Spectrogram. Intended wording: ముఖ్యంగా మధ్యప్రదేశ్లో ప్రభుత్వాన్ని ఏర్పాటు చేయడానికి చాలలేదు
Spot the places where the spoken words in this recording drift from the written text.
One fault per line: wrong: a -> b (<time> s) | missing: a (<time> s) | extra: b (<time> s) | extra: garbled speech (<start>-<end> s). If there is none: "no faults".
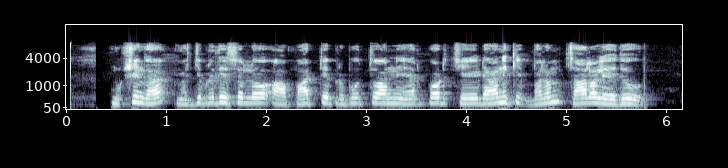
extra: ఆ పార్టీ (2.1 s)
extra: బలం (4.6 s)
